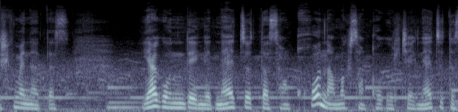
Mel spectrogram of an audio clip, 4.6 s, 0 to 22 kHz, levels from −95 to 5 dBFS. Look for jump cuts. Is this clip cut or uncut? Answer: uncut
